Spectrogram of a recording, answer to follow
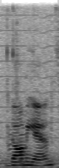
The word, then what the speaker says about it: Domianne: Is it, did I pronounce it right? Domianne?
